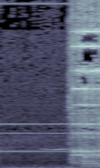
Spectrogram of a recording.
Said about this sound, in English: Somebody want to answer the old-timey telephone?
